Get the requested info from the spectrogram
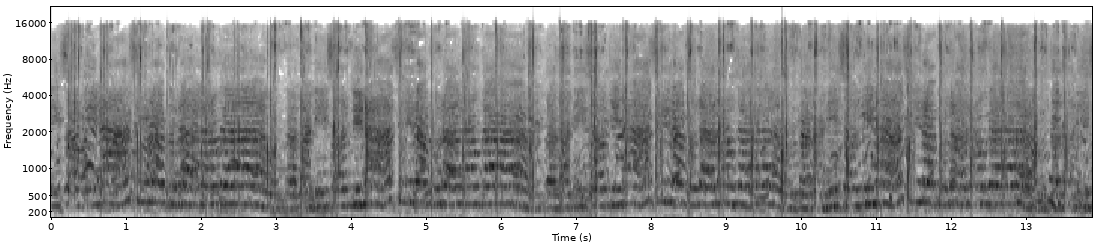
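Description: A group of women singing a Ratyauli folk song together, with the crowd clapping in a steady rhythm.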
